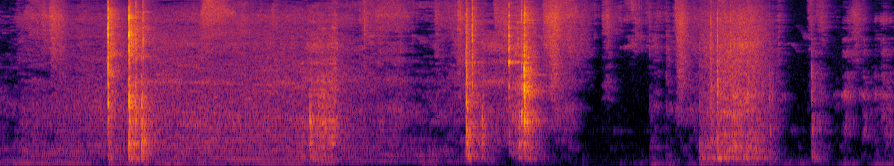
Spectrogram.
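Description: Metal scrapes against wood.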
